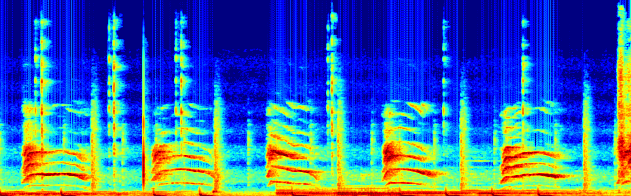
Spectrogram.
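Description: A cat meows loudly and insistently about six times in a steady rhythm, close by. Soft computer-keyboard typing clatters beneath it.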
